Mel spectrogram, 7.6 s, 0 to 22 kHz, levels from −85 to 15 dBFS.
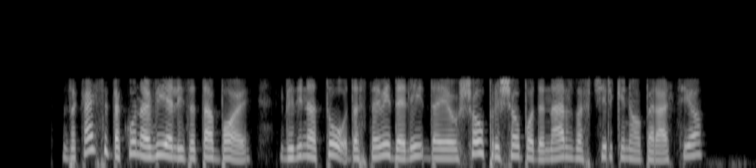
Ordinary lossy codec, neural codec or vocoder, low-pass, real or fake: none; none; 3.6 kHz; real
